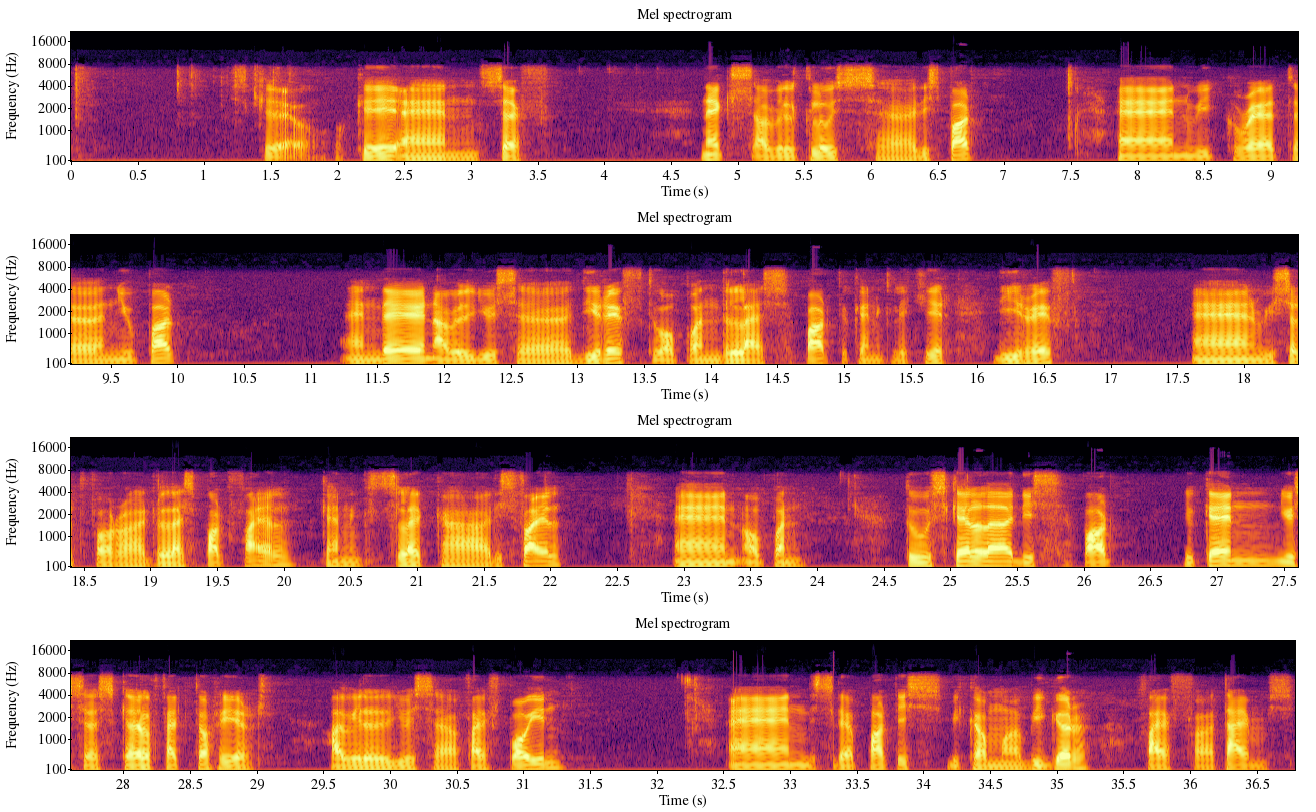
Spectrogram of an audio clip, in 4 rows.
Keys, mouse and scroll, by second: 0.0-2.0 typing, 3.1 click, 5.2 typing, 8.6 typing, 10.0 click, 16.6 click, 19.0-21.5 drag, 19.0-19.8 typing, 30.8-32.2 drag, 31.1 typing, 32.2 5.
